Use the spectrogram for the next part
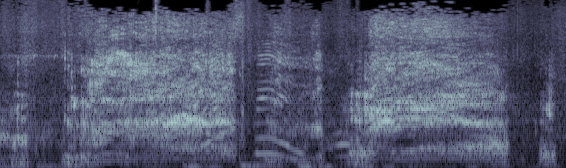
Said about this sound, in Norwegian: mange hunder som sto og tygde på et eh, villsvin som eh, Selvfølgelig, eh, de skriker jo stygt av grisene.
